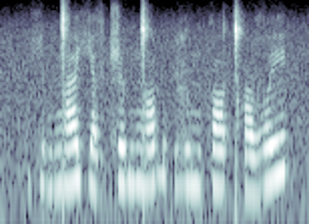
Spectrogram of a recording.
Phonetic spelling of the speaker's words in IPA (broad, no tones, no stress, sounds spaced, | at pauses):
ç ə b ŋ͡ǀ a ç a z ʈ͡ʂ ə b ŋ͡ǀ ɒ b | ʐ u m k ɒ ǀʰ ɒ ʁʷ e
